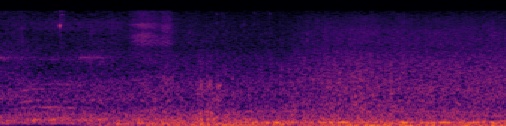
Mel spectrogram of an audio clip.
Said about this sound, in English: I was on the water taxi, crossing Elliott Bay from downtown to West Seattle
